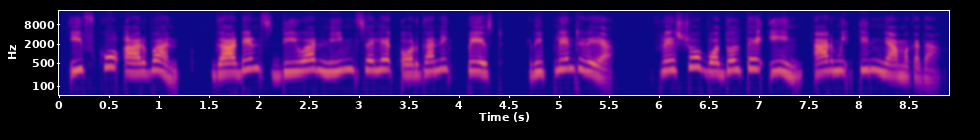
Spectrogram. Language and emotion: Santali, neutral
